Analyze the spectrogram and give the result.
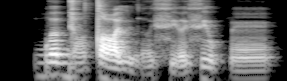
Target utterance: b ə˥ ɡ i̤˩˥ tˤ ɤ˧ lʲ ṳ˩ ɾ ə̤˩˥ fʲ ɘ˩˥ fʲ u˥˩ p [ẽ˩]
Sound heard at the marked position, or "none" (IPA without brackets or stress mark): ẽ˩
